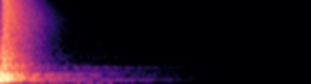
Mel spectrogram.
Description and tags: Single stereo snare hit by a drum stick.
